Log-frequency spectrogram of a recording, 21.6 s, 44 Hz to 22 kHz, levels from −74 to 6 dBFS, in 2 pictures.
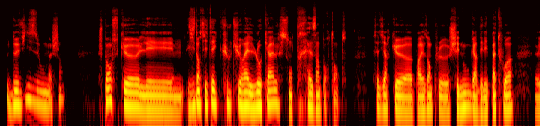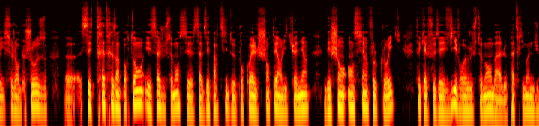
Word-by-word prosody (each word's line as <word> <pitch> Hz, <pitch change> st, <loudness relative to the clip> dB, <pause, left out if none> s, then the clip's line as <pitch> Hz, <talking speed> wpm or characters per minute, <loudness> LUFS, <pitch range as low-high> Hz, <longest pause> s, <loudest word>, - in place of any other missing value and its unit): Devises 130 Hz, +5 st, -1 dB
ou 125 Hz, -2 st, -3 dB
machin? 115 Hz, +7 st, -6 dB, 0.7 s
Je -, -, -11 dB
pense 150 Hz, 0 st, -1 dB
que 115 Hz, -3 st, +4 dB
les, 100 Hz, -1 st, +2 dB
mmh, 90 Hz, -2 st, -3 dB
les 115 Hz, 0 st, -2 dB
identités 130 Hz, +1 st, +2 dB
culturelles 120 Hz, -3 st, +2 dB
locales 130 Hz, +3 st, +3 dB
sont 100 Hz, -4 st, -2 dB
très 110 Hz, -2 st, -1 dB
importantes. 100 Hz, -1 st, -6 dB, 0.5 s
C'est-à-dire 105 Hz, 0 st, -1 dB
que, 105 Hz, -, +1 dB, 0.3 s
heu, -, -, -12 dB
par 95 Hz, -, -1 dB
exemple, 100 Hz, +3 st, -1 dB
heu, 90 Hz, -1 st, 0 dB
chez 105 Hz, -, +1 dB
nous, 110 Hz, +3 st, +2 dB
garder 95 Hz, -5 st, 0 dB
les 90 Hz, -1 st, 0 dB
patois, 105 Hz, +1 st, 0 dB, 0.4 s
heu, 90 Hz, -, -4 dB
et 90 Hz, -, -5 dB
ce 100 Hz, +2 st, -4 dB
genre 95 Hz, -3 st, -1 dB
de 95 Hz, -, -10 dB
choses, 105 Hz, +1 st, 0 dB, 0.4 s
heu, -, -, -4 dB
c'est 110 Hz, -1 st, +1 dB
très, 120 Hz, -, +3 dB
très 115 Hz, -1 st, 0 dB
important 130 Hz, +5 st, +2 dB
et 110 Hz, -, +2 dB
ça, 115 Hz, +4 st, +1 dB
justement, 105 Hz, +2 st, 0 dB
c'est 95 Hz, -5 st, -3 dB
ça 90 Hz, 0 st, -4 dB
faisait 90 Hz, +5 st, -1 dB
partie 105 Hz, +1 st, -3 dB
de 95 Hz, -2 st, -2 dB
pourquoi 100 Hz, +4 st, 0 dB
elle 90 Hz, -, +3 dB
chantait 110 Hz, +4 st, 0 dB
en 95 Hz, -, +2 dB
lituanien 100 Hz, +2 st, +1 dB, 0.3 s
des 95 Hz, +1 st, +1 dB
chants 105 Hz, +2 st, +3 dB
anciens 110 Hz, +1 st, +1 dB
folkloriques. 100 Hz, +4 st, -2 dB, 0.3 s
C'est -, -, -3 dB
qu'elle -, -, +1 dB
faisait 95 Hz, -2 st, 0 dB
vivre, 95 Hz, +1 st, +1 dB
heu, 95 Hz, -, 0 dB
justement, 95 Hz, +2 st, 0 dB
bah, 80 Hz, -3 st, 0 dB
le 80 Hz, -1 st, -4 dB
patrimoine 95 Hz, +3 st, -2 dB
du 90 Hz, +1 st, -7 dB
105 Hz, 180 wpm, -23 LUFS, 95-115 Hz, 0.7 s, que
